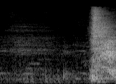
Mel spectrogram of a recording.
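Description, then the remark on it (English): A single sharp sneeze bursts out, loud and breathy, right after a stretch of soft background murmur. “Bless you. No COVID.”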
